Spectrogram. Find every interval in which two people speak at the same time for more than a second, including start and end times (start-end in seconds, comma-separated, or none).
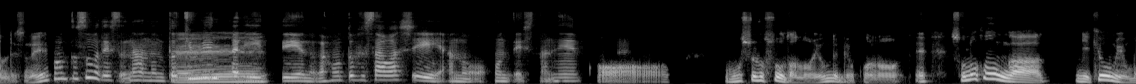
1.7-2.9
